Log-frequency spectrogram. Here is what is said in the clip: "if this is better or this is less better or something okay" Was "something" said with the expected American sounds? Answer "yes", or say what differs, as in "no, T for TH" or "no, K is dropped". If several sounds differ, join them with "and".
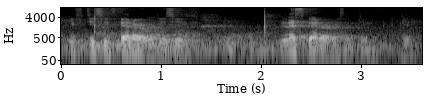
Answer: no, T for TH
